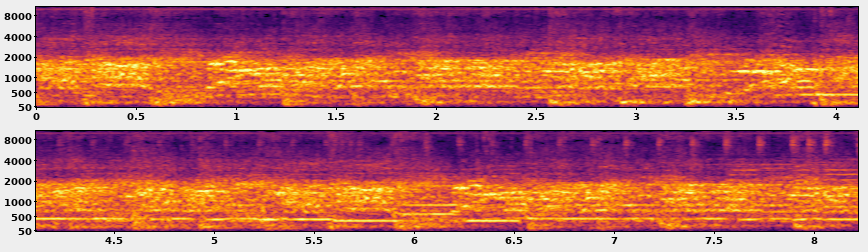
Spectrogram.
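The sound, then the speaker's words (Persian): A large crowd shouts an Iranian revolutionary slogan, including the word "azadi" (freedom), in unison, a dense, steady roar of many voices with rhythmic chanted pulses rising and falling throughout. “آزادی، کلمه سوم در شعار انقلابی ایران، کلمه پنج حرفی و ساده که میلیاردها بار از گلوی میلیونها انسان در طول تاریخ فریاد زده شده.”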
